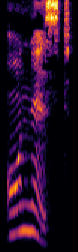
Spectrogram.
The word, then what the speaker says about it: honest: Honest. इसे हम क्या प्रोनाउंस करते हैं?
